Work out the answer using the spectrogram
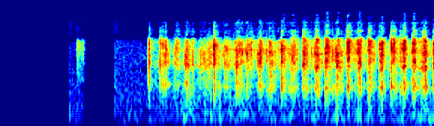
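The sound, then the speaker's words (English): Dice rattling for a perception check in a tabletop game: one brief click, a short pause, then about two seconds of dense, bright clattering made of many quick overlapping knocks, with no voices. “And then roll your perception. All right, let's try the Dave dice this time.”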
